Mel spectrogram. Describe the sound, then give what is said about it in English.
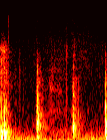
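Light metallic clicks of a bobby pin being worked in a door lock: a few sharp, isolated ticks at irregular intervals, with no talk. “Just testing my bobby pin on your lock.”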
